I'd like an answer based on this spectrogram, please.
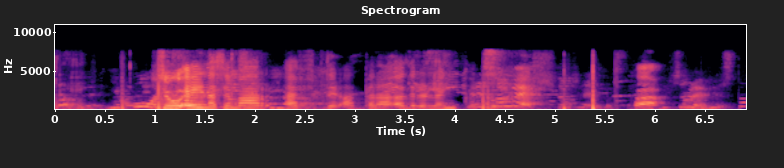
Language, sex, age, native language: Icelandic, female, 11, Icelandic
